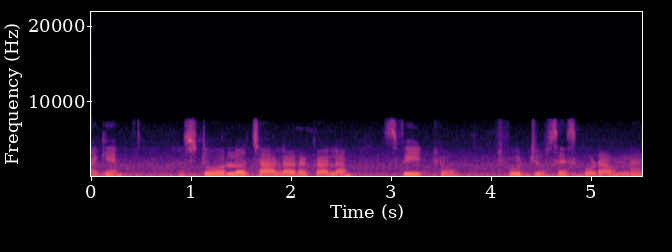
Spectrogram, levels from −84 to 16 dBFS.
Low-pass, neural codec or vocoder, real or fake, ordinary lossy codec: none; none; real; none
